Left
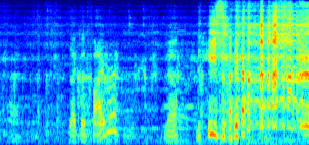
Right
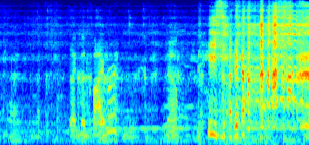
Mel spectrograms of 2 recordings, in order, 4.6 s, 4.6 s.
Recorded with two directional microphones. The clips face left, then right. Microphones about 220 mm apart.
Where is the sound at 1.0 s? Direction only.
30° left (ahead or behind).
